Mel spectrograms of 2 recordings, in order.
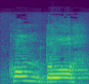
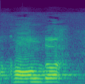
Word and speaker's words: condor: ruim então ruim oxitona Condor e não Condor novel relativo a novo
